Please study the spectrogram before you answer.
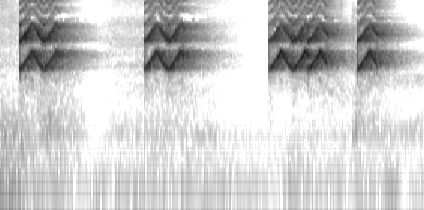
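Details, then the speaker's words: Cheap eBay motorcycle alarm just wired in, placement still being tested: four loud, high-pitched warbling siren bursts of about half a second each, rising and falling; the alarm is very sensitive, triggers easily and works properly. "so yeah it's it's pretty loud it's all wired in now I'm just trying to figure out the best spot I want to put it so it's very loud honestly it's a lot louder than I thought it was going to be"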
